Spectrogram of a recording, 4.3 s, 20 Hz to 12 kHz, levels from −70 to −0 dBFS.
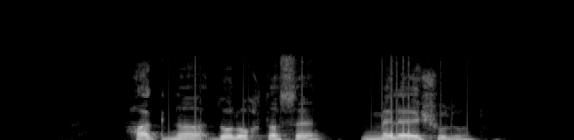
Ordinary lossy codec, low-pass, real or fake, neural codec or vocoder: MP3, 96 kbps; 7.2 kHz; real; none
